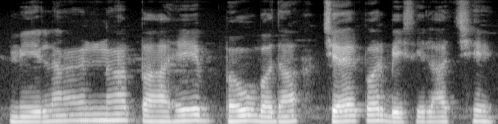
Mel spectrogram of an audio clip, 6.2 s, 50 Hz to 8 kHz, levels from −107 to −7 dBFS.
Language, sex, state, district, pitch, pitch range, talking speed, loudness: Gujarati, male, Gujarat, Valsad, 125 Hz, 120-140 Hz, 85 wpm, -20 LUFS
